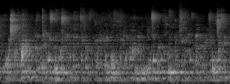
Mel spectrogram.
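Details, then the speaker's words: Sheraton Boston Hotel junior suite bathroom, 21st floor: rushing water with bubbling gurgles and splashes as the shower drain empties, louder than usual but flowing steadily; loud shower drain, considered no big deal. "the drain is kind of loud but you know it's whatever so yeah there you go very nice shower and it does have a little exhaust vent up up here too but other than that there's no real fan"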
